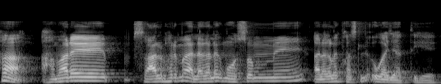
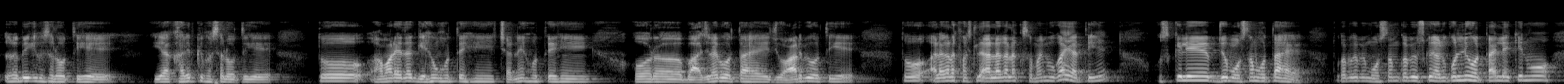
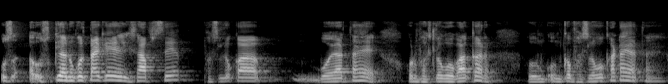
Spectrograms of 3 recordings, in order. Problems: background sounds at intervals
